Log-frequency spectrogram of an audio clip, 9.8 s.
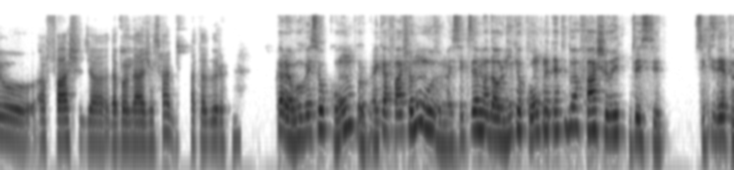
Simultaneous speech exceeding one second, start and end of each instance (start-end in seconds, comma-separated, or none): none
